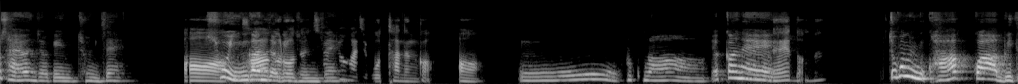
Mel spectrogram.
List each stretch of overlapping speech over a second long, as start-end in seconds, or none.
2.0-3.5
